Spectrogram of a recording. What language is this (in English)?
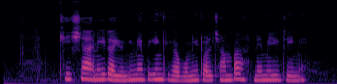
Masai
